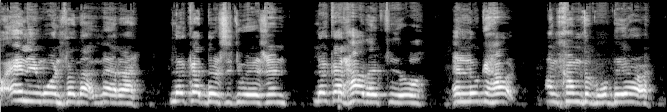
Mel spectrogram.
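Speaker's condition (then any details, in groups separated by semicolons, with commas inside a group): Cerebral palsy; present from birth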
